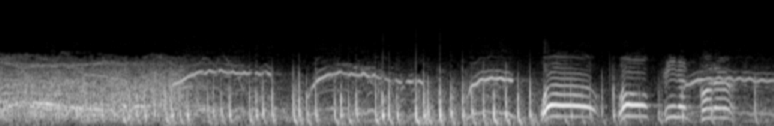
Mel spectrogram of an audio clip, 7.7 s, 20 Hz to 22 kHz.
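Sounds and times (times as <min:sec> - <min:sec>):
horse hooves clopping: 0:00.1 - 0:07.7
horse neighing: 0:01.9 - 0:05.2, 0:06.8 - 0:07.7.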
